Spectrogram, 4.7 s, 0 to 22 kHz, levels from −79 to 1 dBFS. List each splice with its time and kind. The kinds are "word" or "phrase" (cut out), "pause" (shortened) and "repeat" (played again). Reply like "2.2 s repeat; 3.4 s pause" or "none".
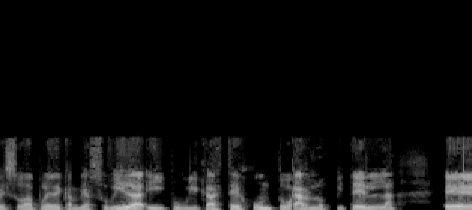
1.7 s word; 2.9 s word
